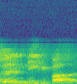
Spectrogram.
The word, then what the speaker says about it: Geneva: Geneva is the second syllable, right?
